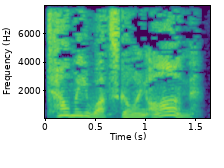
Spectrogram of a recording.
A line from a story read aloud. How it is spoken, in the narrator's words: she pleaded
